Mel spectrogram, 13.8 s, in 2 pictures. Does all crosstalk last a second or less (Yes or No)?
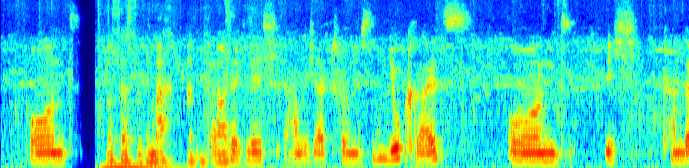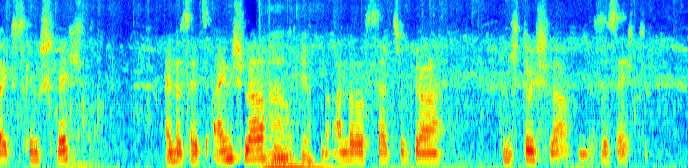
Yes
